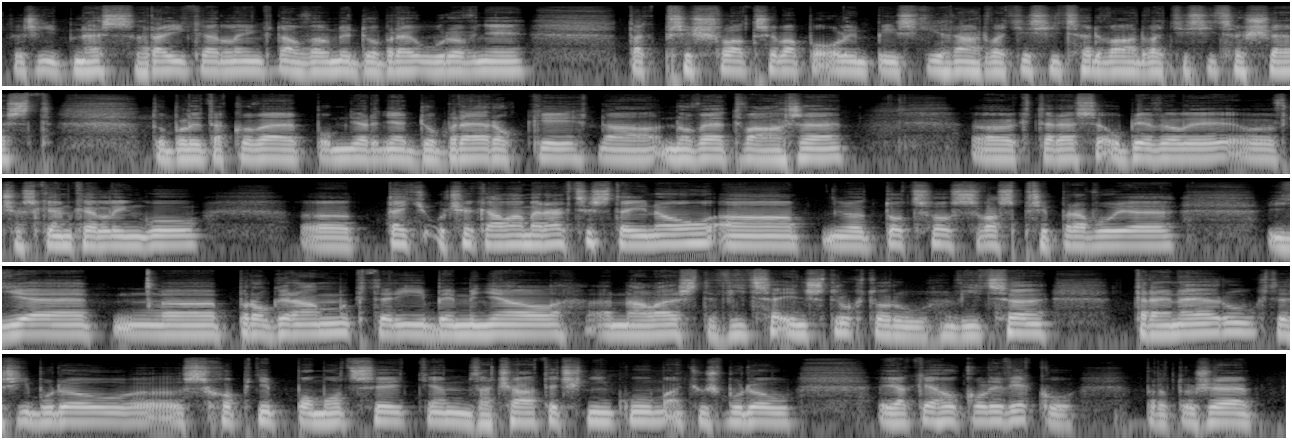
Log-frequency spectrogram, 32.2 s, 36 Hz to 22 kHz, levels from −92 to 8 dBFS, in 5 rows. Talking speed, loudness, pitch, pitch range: 115 wpm, -21 LUFS, 125 Hz, 120-130 Hz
